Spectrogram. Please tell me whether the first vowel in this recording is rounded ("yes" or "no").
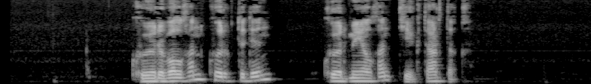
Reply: yes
